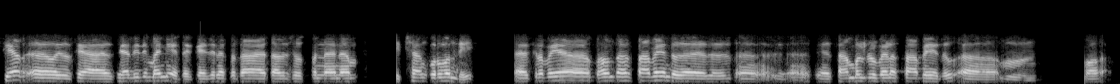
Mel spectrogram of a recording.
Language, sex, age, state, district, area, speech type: Sanskrit, male, 45-60, Kerala, Kottayam, rural, conversation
